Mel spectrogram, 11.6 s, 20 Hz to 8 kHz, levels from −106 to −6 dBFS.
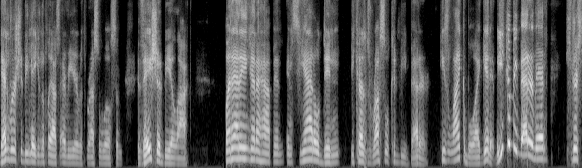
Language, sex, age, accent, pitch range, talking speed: English, male, 20-39, American, 130-185 Hz, 215 wpm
